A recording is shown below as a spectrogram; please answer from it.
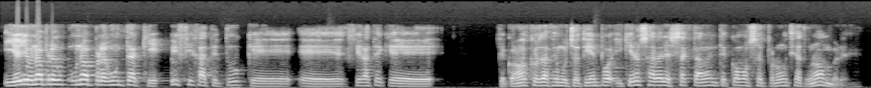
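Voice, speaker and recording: Male interview host, halting and full of fillers, muffled lo-fi audio. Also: on the high side, lively intonation, a little mellow. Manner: hesitant, many fillers and restarts. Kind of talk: casual interview.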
